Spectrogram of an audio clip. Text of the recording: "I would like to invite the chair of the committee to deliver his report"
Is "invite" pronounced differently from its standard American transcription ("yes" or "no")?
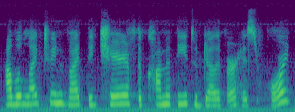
no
